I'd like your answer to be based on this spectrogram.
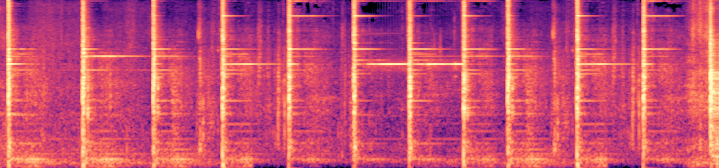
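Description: Hammer blows strike wheel spacers on an off-road vehicle build, about ten sharp metallic hits at a steady, roughly once-per-second rhythm, loud and close, each with a short ringing clang.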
